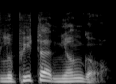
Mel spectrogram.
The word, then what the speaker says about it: Lupita Nyong'o: I not even Oh, try to it's pronounce her name. it's Lupita Nyong'o is her name.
